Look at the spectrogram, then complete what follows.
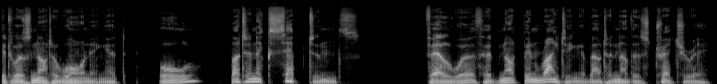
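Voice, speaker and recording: A man playing a brooding, world-weary older police inspector, narrating a detective drama in a measured, formal, wry manner. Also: rumbling low, very animated, no room sound, studio quality, heavily acted. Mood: melancholy, reflective. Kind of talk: scripted first-person literary narration.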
